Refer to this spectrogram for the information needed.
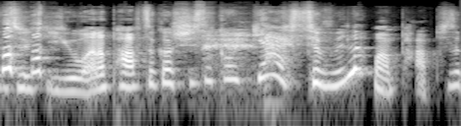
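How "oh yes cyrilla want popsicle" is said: put-on high, sing-song little-kid baby talk. Telling how Cyrilla talks; imitating Cyrilla. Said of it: "Cyrilla's voice is like great too".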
